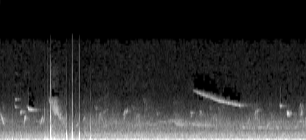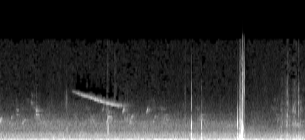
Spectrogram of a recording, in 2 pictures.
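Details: Near its nest in Parque Manzanares Sur, a Eurasian penduline tit preens and calls: two thin, descending high whistles about three seconds apart, set against heavy traffic rumble with several brief knocks and clicks.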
